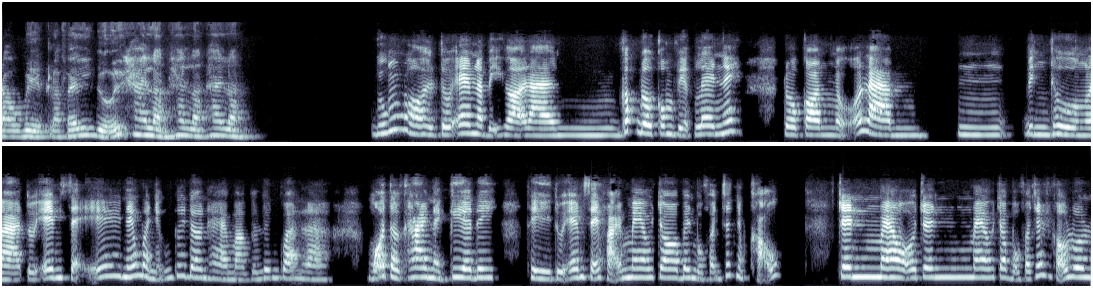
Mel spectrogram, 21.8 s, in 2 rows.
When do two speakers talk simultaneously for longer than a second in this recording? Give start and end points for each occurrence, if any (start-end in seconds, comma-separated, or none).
none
